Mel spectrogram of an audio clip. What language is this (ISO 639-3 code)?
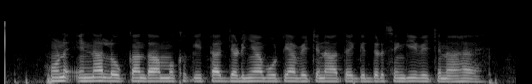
pan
